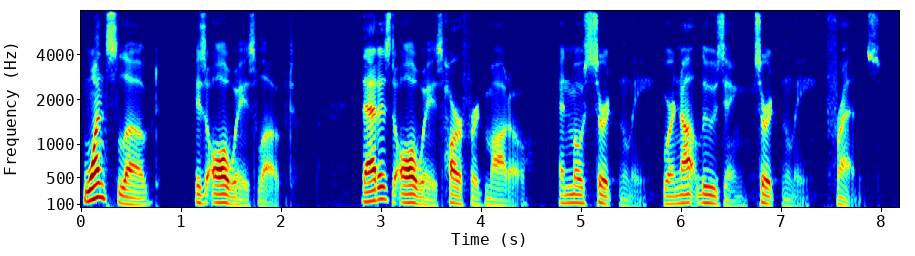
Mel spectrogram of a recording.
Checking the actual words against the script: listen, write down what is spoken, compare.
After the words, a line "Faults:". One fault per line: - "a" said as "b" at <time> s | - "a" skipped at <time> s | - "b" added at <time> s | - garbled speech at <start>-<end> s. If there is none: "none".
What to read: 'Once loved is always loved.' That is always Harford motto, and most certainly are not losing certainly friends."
'Once loved is always loved.' That is always Harford motto, and most certainly are not losing certainly friends."
Faults:
none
